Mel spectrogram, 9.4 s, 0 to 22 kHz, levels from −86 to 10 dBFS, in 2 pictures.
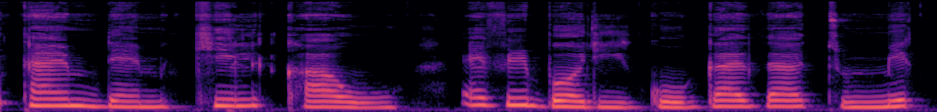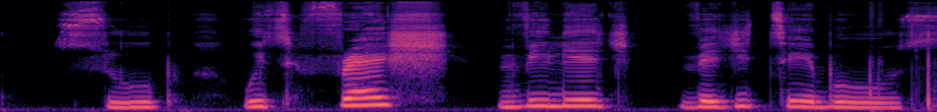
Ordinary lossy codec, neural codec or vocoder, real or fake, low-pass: none; none; real; none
